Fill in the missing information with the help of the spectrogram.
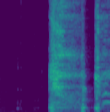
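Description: A single short, dry cough in two quick bursts after a moment of near silence.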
